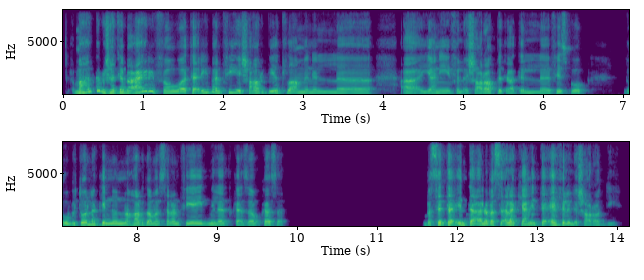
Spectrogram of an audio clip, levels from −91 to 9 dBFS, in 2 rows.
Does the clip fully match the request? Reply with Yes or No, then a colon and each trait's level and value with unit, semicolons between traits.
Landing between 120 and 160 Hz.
Yes: medium, 140 Hz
